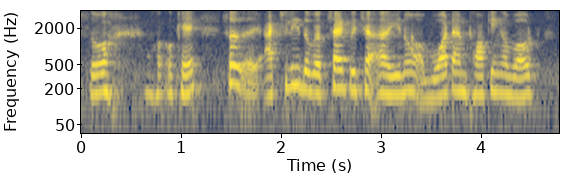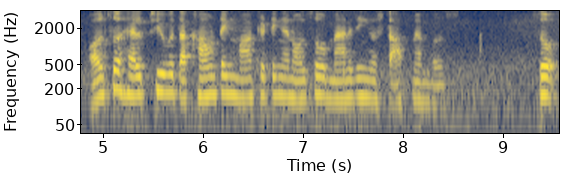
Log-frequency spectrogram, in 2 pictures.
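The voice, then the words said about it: Indian accent. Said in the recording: “you Indian people, whoever you actually from with that accent”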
